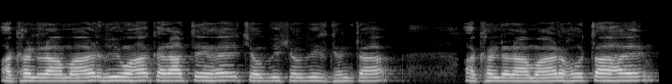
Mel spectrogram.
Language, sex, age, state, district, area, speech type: Hindi, male, 60+, Uttar Pradesh, Jaunpur, rural, spontaneous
